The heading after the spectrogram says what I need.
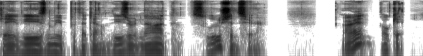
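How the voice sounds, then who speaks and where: The voice has a bright, sharp tone with vocal fry and ordinary pitch variation. Long pauses come often. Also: man, very deep, low pitch for a man. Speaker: math teacher. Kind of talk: tutorial. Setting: recorded video lesson. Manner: fast.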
